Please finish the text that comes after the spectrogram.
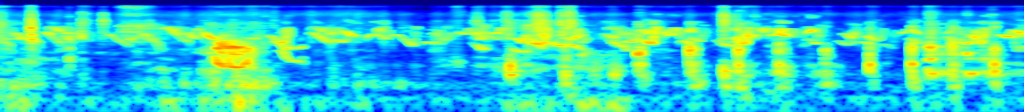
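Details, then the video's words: Pakistani teetar partridge babies at feeding time: a dense chorus of thin, high chirps and rising peeps overlapping continuously, with soft clicks and rustles mixed in. "partridge birds, pakistani teetar babies feeding"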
